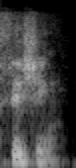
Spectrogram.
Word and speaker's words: phishing: what is fishing and it's pronounced fishing phishing is a type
